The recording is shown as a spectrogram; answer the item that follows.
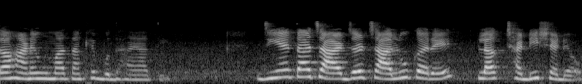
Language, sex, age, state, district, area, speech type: Sindhi, female, 18-30, Maharashtra, Mumbai Suburban, urban, spontaneous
